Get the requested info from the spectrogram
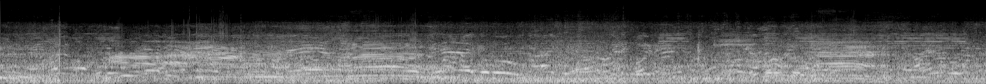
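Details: Sahiwal bull calves for sale at a crowded Kurigram livestock market on 7 April 2025. Several wavering, tonal moos recur across the clip, partly buried under constant human chatter and a background engine hum.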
